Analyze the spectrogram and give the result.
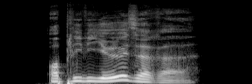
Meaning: inflection of obliviös: 1. strong/mixed nominative/accusative feminine singular comparative degree 2. strong nominative/accusative plural comparative degree
- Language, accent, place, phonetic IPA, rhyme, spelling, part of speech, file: German, Germany, Berlin, [ɔpliˈvi̯øːzəʁə], -øːzəʁə, obliviösere, adjective, De-obliviösere.ogg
